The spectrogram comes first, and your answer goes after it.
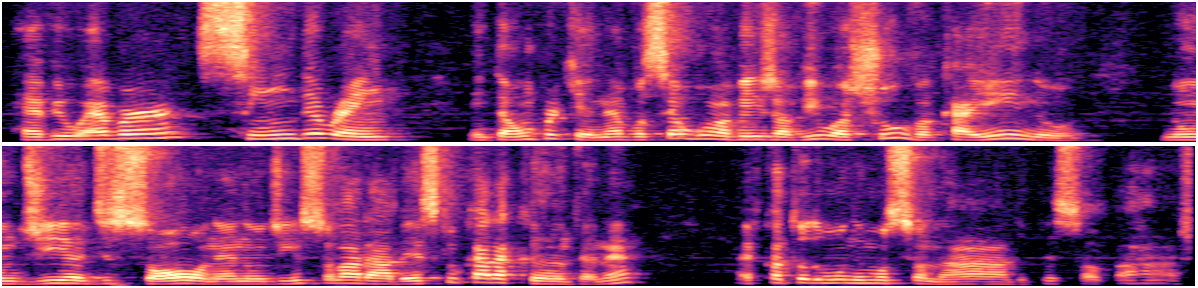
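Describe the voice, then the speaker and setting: A man's voice: fairly high pitch, vocal fry, warm tone. Brazilian guy running an online english class, super chatty, keeps saying né, drags out his example sentences like a song. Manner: chatty, fills pauses with "né" and "ó"; sings and stretches English example sentences slowly. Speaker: English teacher.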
